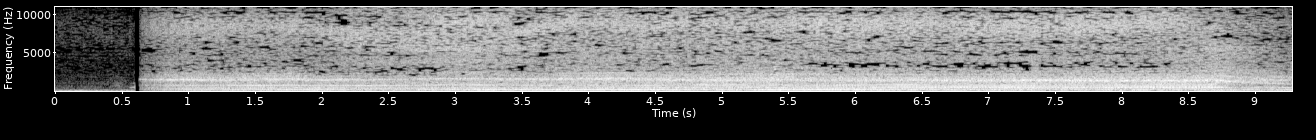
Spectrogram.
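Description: Suzuki Jimny 4x4 engine running at high, steady revs under load on a muddy trail. It starts suddenly about half a second in and winds down near the end with a falling pitch.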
